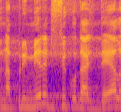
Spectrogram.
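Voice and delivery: ordinary talk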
